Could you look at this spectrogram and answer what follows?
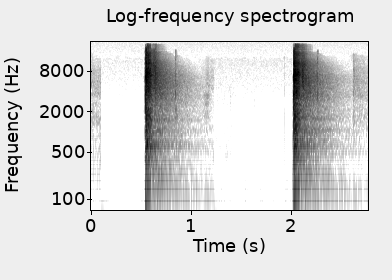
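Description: A brand-new Chinese air rifle fires on an outdoor range, giving two sharp, loud cracks about a second and a half apart, each with a short fading tail and silence between them.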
